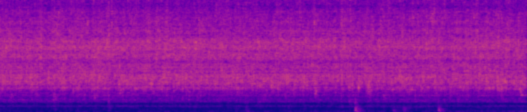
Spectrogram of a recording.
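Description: Veal searing in a steel pot on a gas stove, a steady sizzle, with three soft knocks in the last few seconds as cling film is pulled off its roll and drawn over a bowl.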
